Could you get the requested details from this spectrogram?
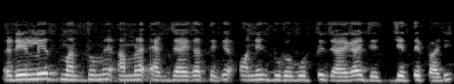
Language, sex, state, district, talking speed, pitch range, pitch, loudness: Bengali, female, West Bengal, North 24 Parganas, 170 wpm, 200-220 Hz, 205 Hz, -17 LUFS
